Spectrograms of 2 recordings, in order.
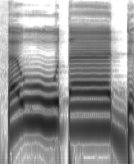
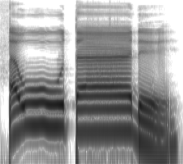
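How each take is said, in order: First: The final bounce is held and cut off abruptly. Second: The final bounce is released and fades out naturally. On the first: The speaker calls it wrong. "contoh pelafalan pantulan yang keliru" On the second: The speaker calls it right. "biarkan pantulannya berhenti dan mati dengan sendirinya"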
